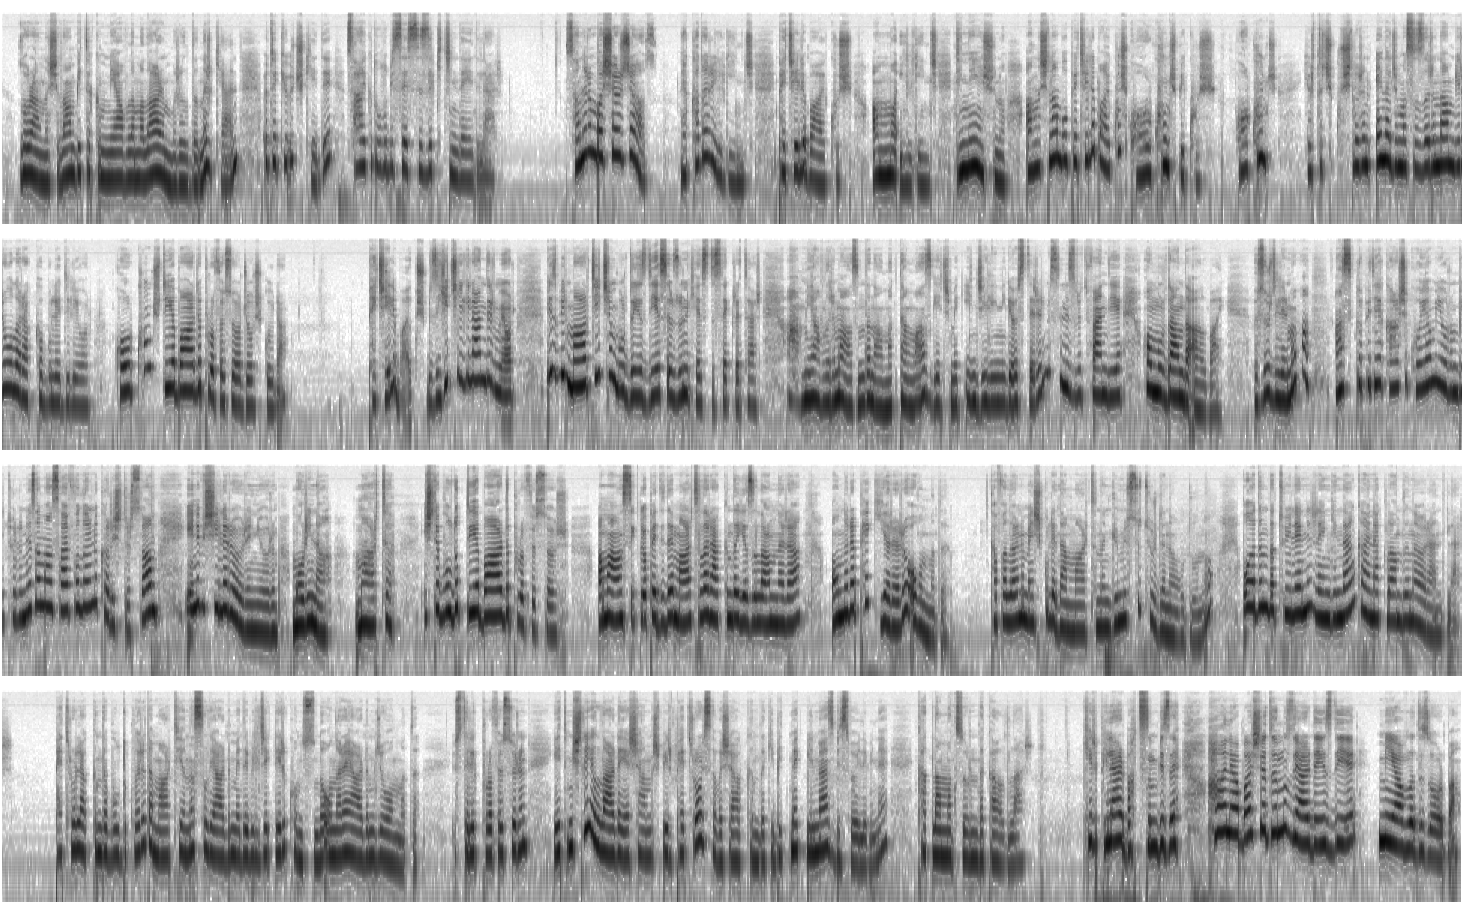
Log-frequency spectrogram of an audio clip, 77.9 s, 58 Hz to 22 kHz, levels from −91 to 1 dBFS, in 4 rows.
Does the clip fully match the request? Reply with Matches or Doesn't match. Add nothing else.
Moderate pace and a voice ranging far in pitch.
Matches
